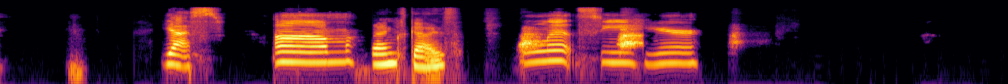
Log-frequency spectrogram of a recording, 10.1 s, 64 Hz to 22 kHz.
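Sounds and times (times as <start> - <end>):
speech: 1.6 - 4.6, 5.2 - 7.0
mini goldendoodle dog giving high-pitched barks: 7.3 - 7.6.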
